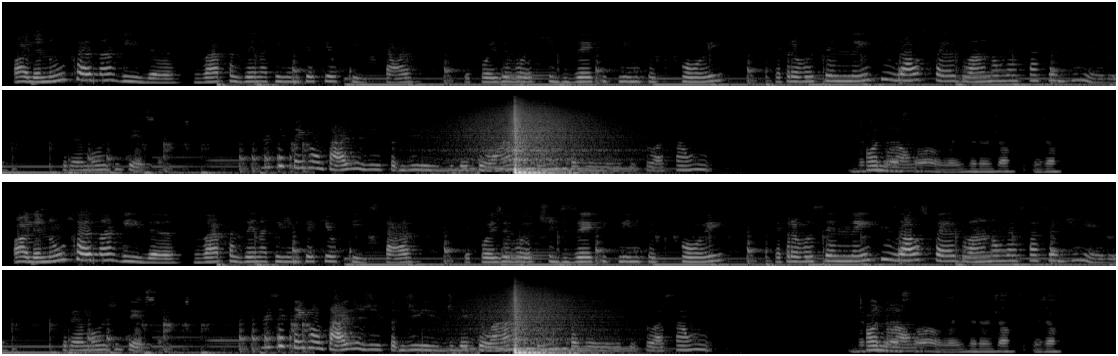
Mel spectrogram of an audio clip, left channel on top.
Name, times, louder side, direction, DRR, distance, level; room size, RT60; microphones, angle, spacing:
voice 1, 0.1-4.2 4.6-7.3 7.7-11.2 11.7-12.6 13.7-18.2 19.8-20.4, right 3 dB, 60° right, 1.0 m, -37 dB
sound 1, 2.1-14.3, right 1 dB, 90° right, 4.5 m, -45 dB
voice 2, 12.5-12.8 19.6-21.7, right 1 dB, 30° right, 6.4 m, -45 dB
sound 2, 15.3-17.7, left 1 dB, 25° left, 1.5 m, -28 dB
head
